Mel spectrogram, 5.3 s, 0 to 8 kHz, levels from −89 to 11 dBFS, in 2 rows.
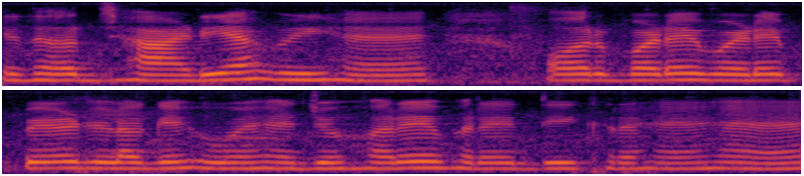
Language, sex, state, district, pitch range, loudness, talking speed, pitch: Hindi, female, Bihar, Sitamarhi, 205-220 Hz, -27 LUFS, 170 wpm, 215 Hz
